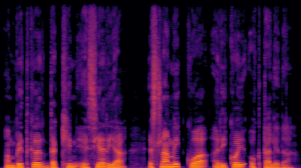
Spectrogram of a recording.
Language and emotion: Santali, neutral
